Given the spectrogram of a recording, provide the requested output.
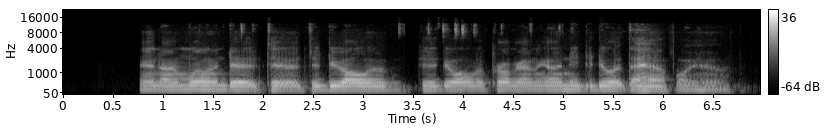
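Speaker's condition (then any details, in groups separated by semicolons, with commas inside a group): Parkinson's disease; severe, cannot write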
